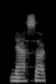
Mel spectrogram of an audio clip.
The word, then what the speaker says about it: Nassau: It was a horrific crime scene, to the point where one of the detectives said that in Nassau County, that's how you say it, There you go.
